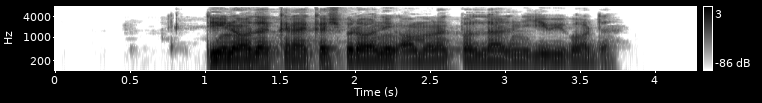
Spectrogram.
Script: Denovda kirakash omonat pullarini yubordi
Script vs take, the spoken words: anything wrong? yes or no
yes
